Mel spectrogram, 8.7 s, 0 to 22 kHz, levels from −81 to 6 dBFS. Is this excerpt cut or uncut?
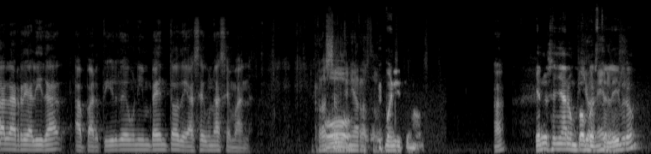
uncut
